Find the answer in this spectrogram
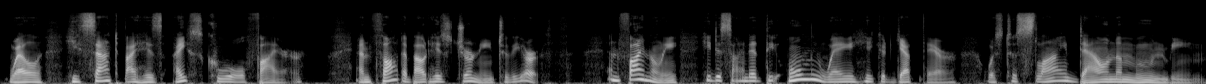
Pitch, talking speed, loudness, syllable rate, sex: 125 Hz, 165 wpm, -22 LUFS, 4.4 syllables/s, male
